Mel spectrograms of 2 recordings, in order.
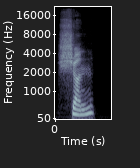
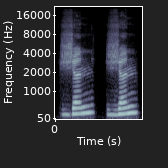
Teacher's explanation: tion, which is pronounced with a voiceless sh sound, shun, and sion, which is usually pronounced with a voiced zh sound, zhun, zhun, but there are exceptions, of course.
